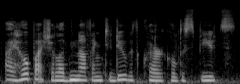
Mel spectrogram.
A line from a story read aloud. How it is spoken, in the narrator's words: said Lydgate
